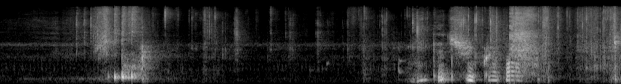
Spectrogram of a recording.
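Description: A plastic wrapper crinkles.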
